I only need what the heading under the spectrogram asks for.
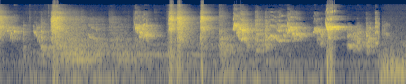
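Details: Pet budgerigars, mating stimulation sound; harsh scratchy squawks and sharp chirps mixed with rolling warbles, loud close bursts with brief quiet gaps between phrases.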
